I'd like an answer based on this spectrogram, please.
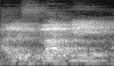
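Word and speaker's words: الم: Lamnya ini dibaca panjang dan ketukan, sehingga tidak boleh disamakan membacanya itu Alif Lam Mim, harus dibaca panjang. Di situ ada tanda layar. Jadi dibaca dengan ketukan Alif Lam Mim.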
